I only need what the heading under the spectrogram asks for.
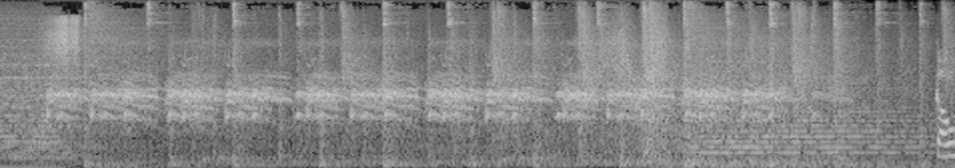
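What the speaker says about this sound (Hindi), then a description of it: "कौवे तो आएंगे ही ना दादी जी।" Many crows caw in repeated harsh calls that overlap close by, drawn to a car with meat left on top. The cawing continues steadily with no one talking.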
